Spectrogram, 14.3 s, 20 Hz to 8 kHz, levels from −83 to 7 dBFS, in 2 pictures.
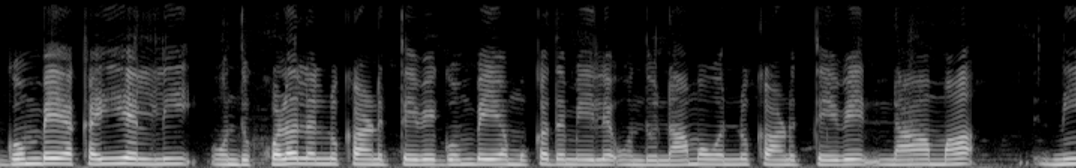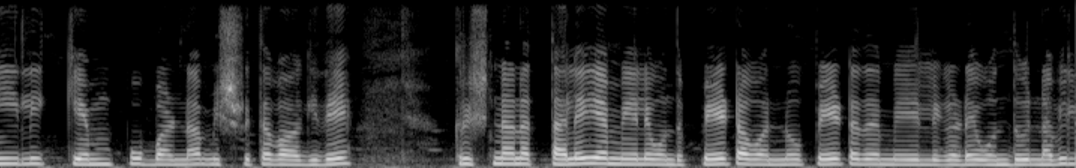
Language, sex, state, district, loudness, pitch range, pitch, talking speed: Kannada, female, Karnataka, Raichur, -16 LUFS, 225-245 Hz, 230 Hz, 110 wpm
